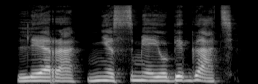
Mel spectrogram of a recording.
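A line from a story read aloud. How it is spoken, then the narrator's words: Man growling. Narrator (Russian): прорычал мужчина из снов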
